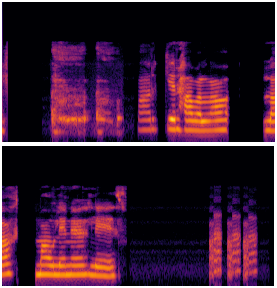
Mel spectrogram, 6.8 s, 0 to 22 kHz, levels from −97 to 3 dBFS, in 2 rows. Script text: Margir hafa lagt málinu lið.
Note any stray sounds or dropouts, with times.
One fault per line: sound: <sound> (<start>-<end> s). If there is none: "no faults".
sound: cough (0.6-1.5 s)
sound: laugh (6.0-6.6 s)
